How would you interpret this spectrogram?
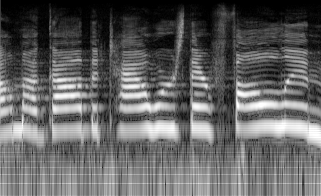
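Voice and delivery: put-on very strong Southern accent, very high and loud. Retelling a woman coming into a work seminar, in a very Southern accent. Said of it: "this woman with a very Southern accent".

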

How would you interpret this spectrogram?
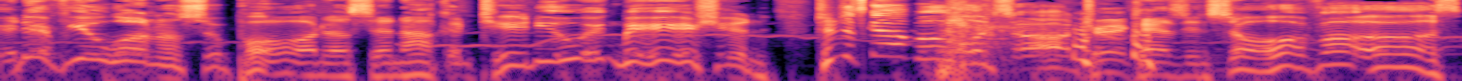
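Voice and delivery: dramatic, put-on starship captain voice, swooping high. Podcast host reads the call to support the show in a put-on voice. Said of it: "it's very hard to do that voice for so long".

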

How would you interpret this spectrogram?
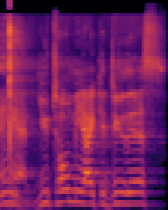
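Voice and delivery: bold, audacious, unashamed delivery. Showing how to come at God in prayer: shameless audacity. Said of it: "a shameless audacity".

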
